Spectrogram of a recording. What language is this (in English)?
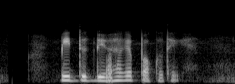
Bangla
